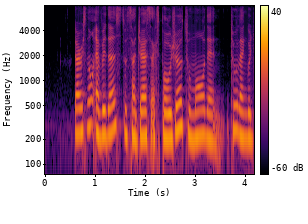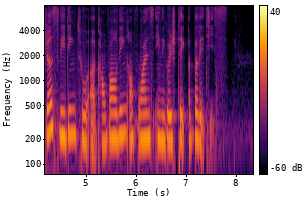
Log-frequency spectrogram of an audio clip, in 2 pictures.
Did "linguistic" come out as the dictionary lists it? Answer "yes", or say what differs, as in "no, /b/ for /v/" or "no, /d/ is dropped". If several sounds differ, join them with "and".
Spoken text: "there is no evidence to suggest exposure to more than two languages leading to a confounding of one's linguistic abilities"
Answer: no, /ŋ/ is dropped and /ʃ/ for /s/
